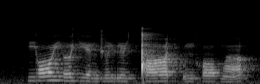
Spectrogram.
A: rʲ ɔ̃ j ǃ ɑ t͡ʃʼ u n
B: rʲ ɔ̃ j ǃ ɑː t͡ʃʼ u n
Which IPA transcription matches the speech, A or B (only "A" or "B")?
B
